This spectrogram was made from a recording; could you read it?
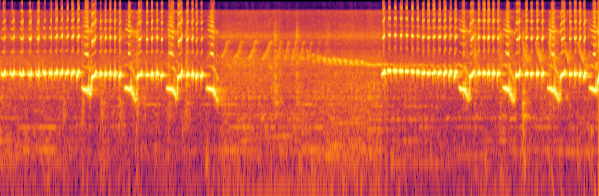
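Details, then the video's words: Rapid trotol song of a white-rumped shama, recorded by day to make other shamas sing: fast level whistled trills punctuated by falling hooked notes, a quieter stretch with soft sliding whistles, then the loud trills return. "SUARA KICAUAN BURUNG MURAI PASTOL DINLAGI HARI AGAR CEPAT GACOR"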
